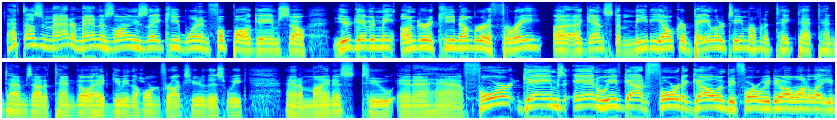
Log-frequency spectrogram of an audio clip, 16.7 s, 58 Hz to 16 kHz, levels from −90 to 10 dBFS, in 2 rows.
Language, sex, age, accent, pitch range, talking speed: English, male, 30-49, American, 125-170 Hz, 260 wpm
